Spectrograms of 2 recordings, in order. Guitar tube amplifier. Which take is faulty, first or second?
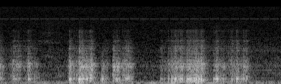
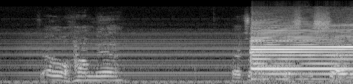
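first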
